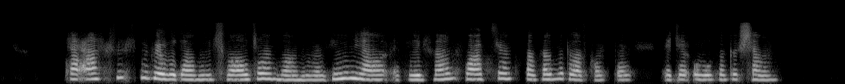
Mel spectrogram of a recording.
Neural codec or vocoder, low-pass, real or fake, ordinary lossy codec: codec, 16 kHz, 0.5 kbps, FreqCodec, smaller model; 7.2 kHz; fake; Opus, 64 kbps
